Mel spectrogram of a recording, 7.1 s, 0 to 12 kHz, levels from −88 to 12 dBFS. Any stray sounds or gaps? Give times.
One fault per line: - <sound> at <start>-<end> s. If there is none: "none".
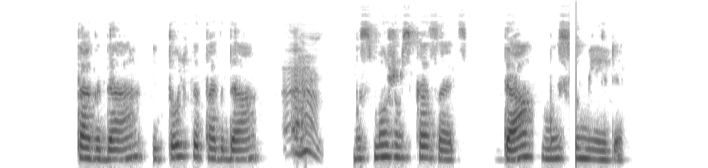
- throat clearing at 2.8-3.2 s
- dropout at 5.7-5.8 s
